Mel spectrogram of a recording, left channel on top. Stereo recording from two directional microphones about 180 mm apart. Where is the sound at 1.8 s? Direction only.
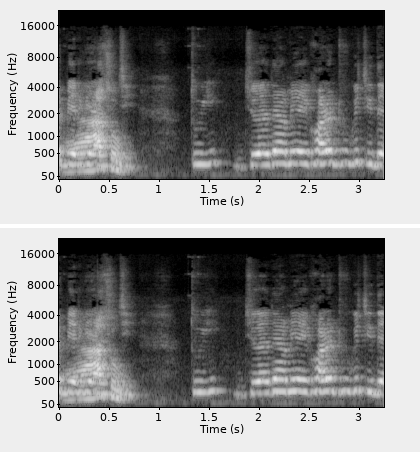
45° left (ahead or behind).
